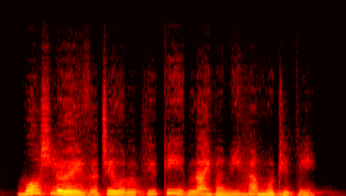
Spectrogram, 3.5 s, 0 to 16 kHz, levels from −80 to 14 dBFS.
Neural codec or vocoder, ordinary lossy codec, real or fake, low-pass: codec, 44.1 kHz, 0.9 kbps, DAC; none; fake; 14.4 kHz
